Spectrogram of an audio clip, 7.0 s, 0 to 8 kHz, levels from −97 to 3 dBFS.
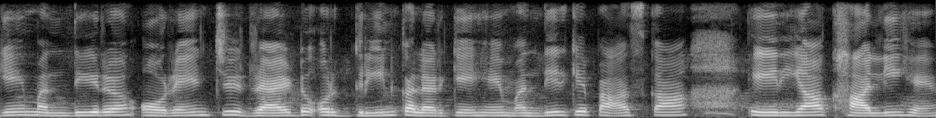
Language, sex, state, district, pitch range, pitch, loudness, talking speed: Hindi, female, Bihar, Sitamarhi, 190-215 Hz, 200 Hz, -15 LUFS, 135 wpm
